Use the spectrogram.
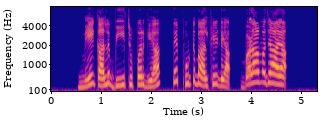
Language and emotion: Dogri, happy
